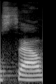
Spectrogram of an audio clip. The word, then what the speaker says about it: Tso: Let's get started with this General Tso Chicken, and yes, I'm pronouncing it right.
